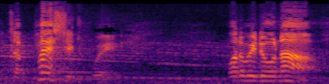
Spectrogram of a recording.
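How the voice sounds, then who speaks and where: A man's voice: high-pitched, animated, fast talker, pushed and bright, heavily acted. An actor playing a tense male scientist trapped in an undersea vessel, in 1950s radio drama style. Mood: uneasy. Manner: anxious, pressing questions. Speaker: doctor diving with a general. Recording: hissy old radio broadcast with echo.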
